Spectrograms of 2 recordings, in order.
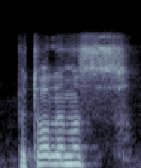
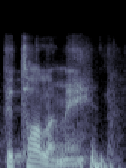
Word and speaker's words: Ptolemy: told me the 14s petalumus is the way how the name or this title is pronounced the ptolemus not but lamios are not but limos or not petalumy the way how I pronounced it at the beginning is from the hieroglyphic cartouches which were depicted on the walls of the temples how did she die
